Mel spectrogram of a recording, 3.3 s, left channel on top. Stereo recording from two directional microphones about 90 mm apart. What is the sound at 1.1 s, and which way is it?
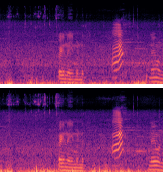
Speech, centre (ahead or behind).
